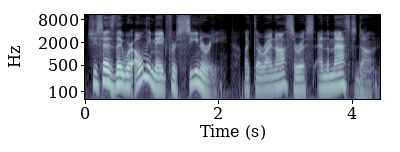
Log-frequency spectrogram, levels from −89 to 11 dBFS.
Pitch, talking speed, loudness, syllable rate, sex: 135 Hz, 175 wpm, -19 LUFS, 5.7 syllables/s, male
